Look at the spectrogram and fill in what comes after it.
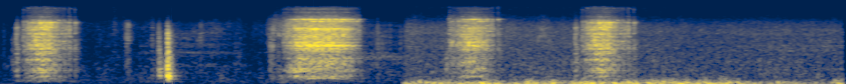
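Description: Sheet line hauled by hand around a sailboat's cockpit winch in four short rasping pulls, the winch ratcheting and the rope rubbing on the drum, with a brief squeak after the first pull. A steady low rumble of wind on the microphone comes in about halfway through.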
